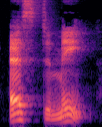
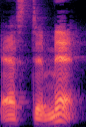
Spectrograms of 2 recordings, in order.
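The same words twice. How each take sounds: First: The last syllable has a hard, full A sound. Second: The last syllable has a soft, weak A sound. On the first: It is used as a verb. "If you're using it as a verb, then the A sound becomes a lot harder" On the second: It is used as a noun. "If you're using it as a noun, we say estimate"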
